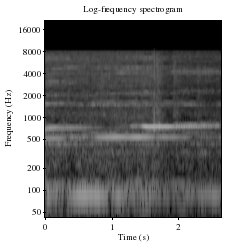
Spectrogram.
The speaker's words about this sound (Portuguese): é o som de você esfregar um arco de violino Num contra prego. um prego pregado numa madeira. Vários pregos de tamanhos diferentes. É horrível, horroroso esse som.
